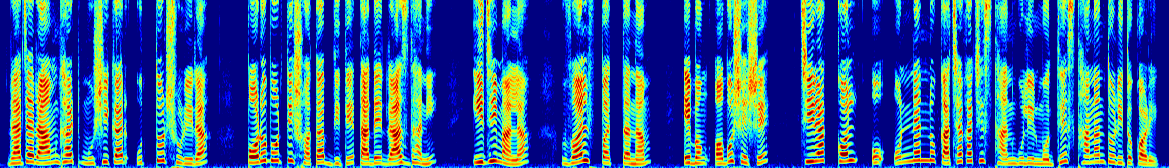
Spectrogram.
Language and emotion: Bengali, neutral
